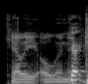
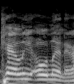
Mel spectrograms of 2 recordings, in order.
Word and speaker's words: Kelly Olynyk: You know, yeah, well, how you pronounce my boy name? Kyle Linick? – Kelly Olynyk. – Kelly Olynyk. I said Kyle Linick. I'm putting it all together. Yeah, Kelly Olynyk.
